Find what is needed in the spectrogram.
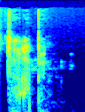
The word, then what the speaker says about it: Toppin: We had Topin versus Toppin. I'm pretty sure it's Toppin. – Sure it's Toppin. It's Toppin.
